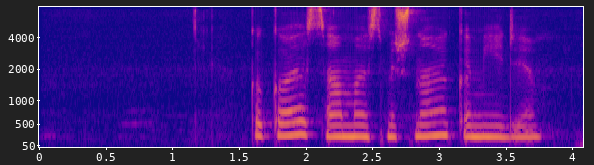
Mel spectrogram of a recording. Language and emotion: Russian, neutral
